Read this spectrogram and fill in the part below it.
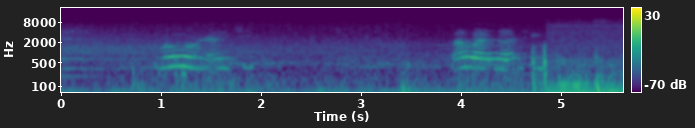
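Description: A toddler speaks in short, high babbles close by.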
